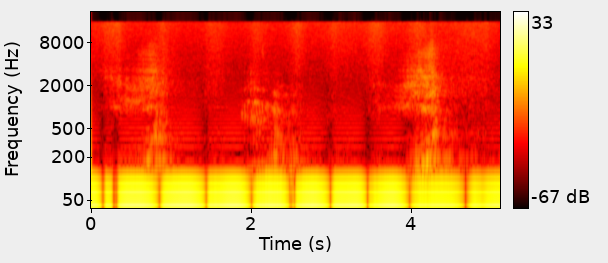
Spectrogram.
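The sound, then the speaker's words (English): A single male humpback whale sings in late November in Seymour Canal off Admiralty Island, with loud, overlapping low moans and swooping tones that rise and fall in pitch without pause. “This is the sound of a single male humpback singing in late November in Seymour Canal off Admiralty Island.”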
